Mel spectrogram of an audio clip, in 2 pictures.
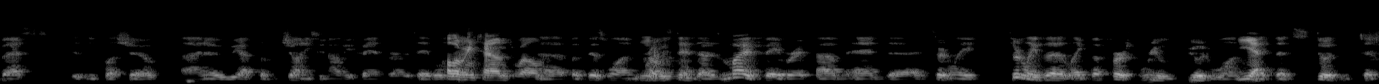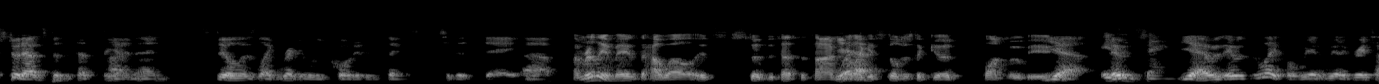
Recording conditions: poor sound quality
